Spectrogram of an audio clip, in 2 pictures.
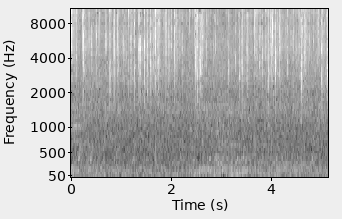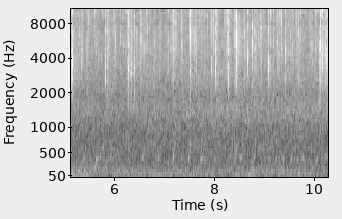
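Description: Heavy rain falling on a wet asphalt road: a steady hiss dense with sharp splats of individual drops.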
